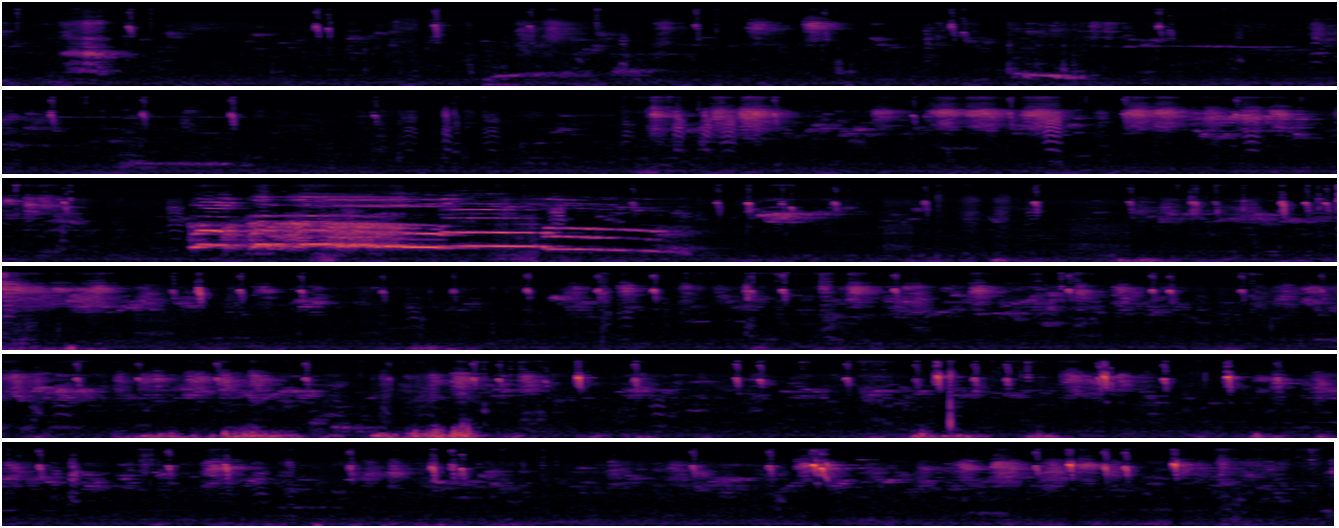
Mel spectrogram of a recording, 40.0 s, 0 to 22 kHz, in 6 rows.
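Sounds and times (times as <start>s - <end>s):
finches chirping: 0.0s - 14.6s, 16.0s - 40.0s
rooster crowing: 14.3s - 16.9s.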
